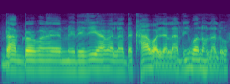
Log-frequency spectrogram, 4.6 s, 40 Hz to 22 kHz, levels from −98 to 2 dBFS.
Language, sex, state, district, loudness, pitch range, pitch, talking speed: Bhojpuri, male, Bihar, Muzaffarpur, -20 LUFS, 115-125 Hz, 120 Hz, 130 wpm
